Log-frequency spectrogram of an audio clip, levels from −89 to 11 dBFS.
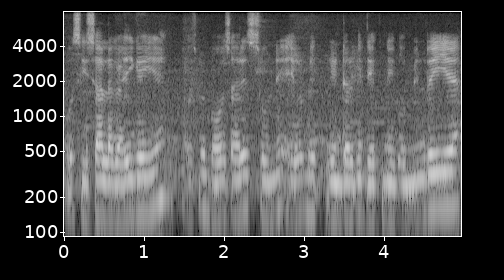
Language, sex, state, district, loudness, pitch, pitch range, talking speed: Hindi, male, Bihar, West Champaran, -15 LUFS, 140 Hz, 135-155 Hz, 215 wpm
